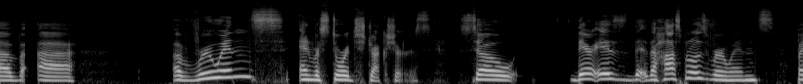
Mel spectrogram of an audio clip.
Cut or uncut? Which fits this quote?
uncut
